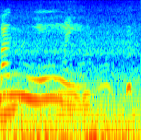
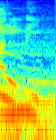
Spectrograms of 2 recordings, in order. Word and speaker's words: bánh mì: Banh mì. Yeah, Banh mì. like that. Bánh mì. It's not Bánh mì. bánh mì.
